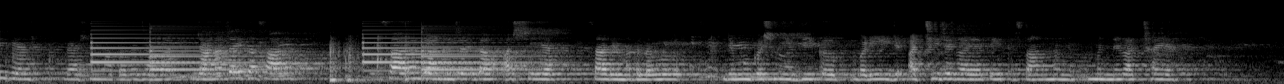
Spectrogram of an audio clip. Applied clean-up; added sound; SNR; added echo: none; Doorbell; 2 dB; reverberation time 2.2 s.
